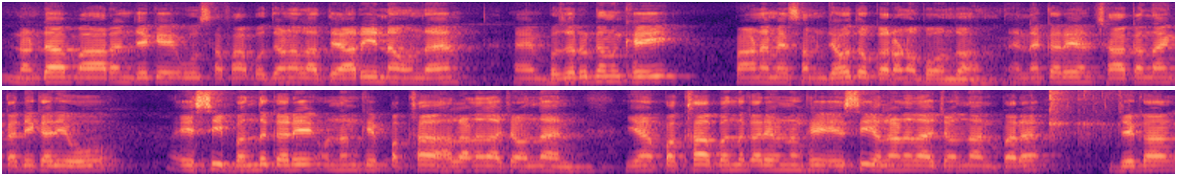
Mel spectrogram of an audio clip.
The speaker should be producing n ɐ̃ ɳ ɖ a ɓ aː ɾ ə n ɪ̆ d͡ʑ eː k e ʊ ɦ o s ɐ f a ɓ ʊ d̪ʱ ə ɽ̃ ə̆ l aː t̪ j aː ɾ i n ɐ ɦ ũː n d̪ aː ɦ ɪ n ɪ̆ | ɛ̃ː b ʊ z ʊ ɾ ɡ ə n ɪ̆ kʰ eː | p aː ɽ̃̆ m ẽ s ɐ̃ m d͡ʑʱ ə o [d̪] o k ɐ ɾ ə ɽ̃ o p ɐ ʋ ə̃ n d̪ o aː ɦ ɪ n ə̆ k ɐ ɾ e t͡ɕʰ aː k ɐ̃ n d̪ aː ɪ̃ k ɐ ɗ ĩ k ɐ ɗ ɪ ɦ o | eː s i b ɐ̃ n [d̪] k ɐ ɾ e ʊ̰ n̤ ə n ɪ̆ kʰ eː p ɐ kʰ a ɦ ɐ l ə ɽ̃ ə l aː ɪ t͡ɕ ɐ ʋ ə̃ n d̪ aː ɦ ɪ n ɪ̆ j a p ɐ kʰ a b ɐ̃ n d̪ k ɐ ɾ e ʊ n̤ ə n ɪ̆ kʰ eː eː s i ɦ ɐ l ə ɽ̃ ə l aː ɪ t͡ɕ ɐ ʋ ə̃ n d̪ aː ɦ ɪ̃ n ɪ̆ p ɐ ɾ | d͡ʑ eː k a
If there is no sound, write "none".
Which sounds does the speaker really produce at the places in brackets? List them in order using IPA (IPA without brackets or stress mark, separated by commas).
t̪, d̪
